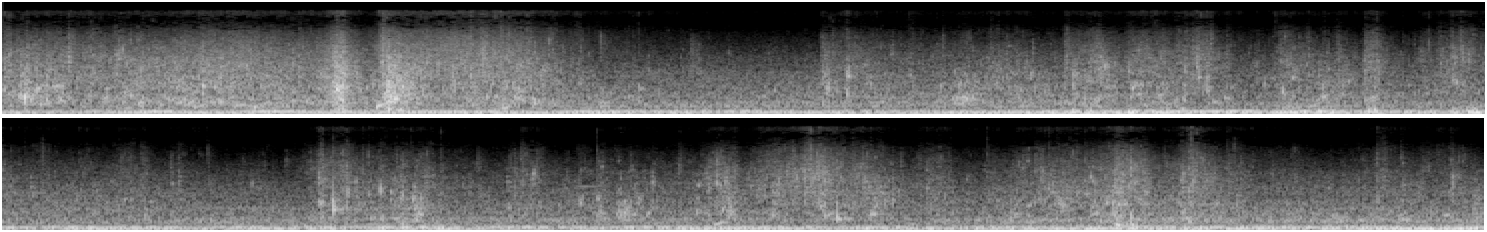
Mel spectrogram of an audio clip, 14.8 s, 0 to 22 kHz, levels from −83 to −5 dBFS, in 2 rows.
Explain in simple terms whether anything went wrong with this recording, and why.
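Compressed frames were skipped three times, at 10.38 s, 12.33 s and 13.35 s. At each point the sound jumps forward, losing about a third of a second, then about 0.7 s, then about half a second. That suggests whole chunks of roughly 93 ms each were missing or rejected as damaged.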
